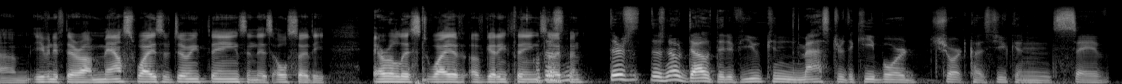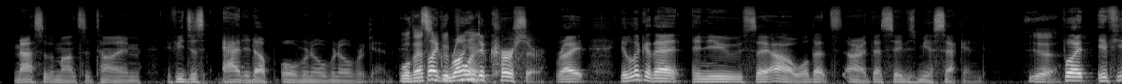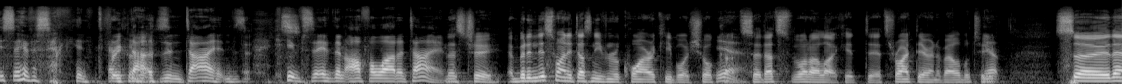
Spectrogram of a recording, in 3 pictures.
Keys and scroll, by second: 4.2 ctrl+alt+e, 5.0 ctrl+\.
